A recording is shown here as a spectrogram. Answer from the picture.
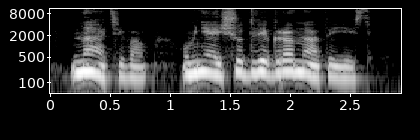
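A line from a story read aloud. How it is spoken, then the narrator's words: Angry. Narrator (Russian): зло добавил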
